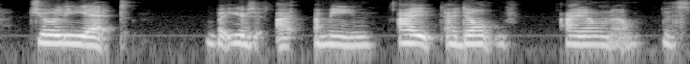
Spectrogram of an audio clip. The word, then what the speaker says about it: Joliet: Eva says, I've only ever pronounced with a hard T, Joliet.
